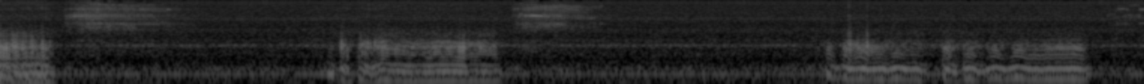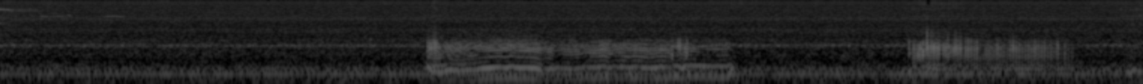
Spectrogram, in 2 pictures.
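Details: Sleeping female chihuahua close to twelve years old snoring: quiet, irregular rasping breaths spaced a few seconds apart, some with a faint whistling edge, against a constant low hum and room noise.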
